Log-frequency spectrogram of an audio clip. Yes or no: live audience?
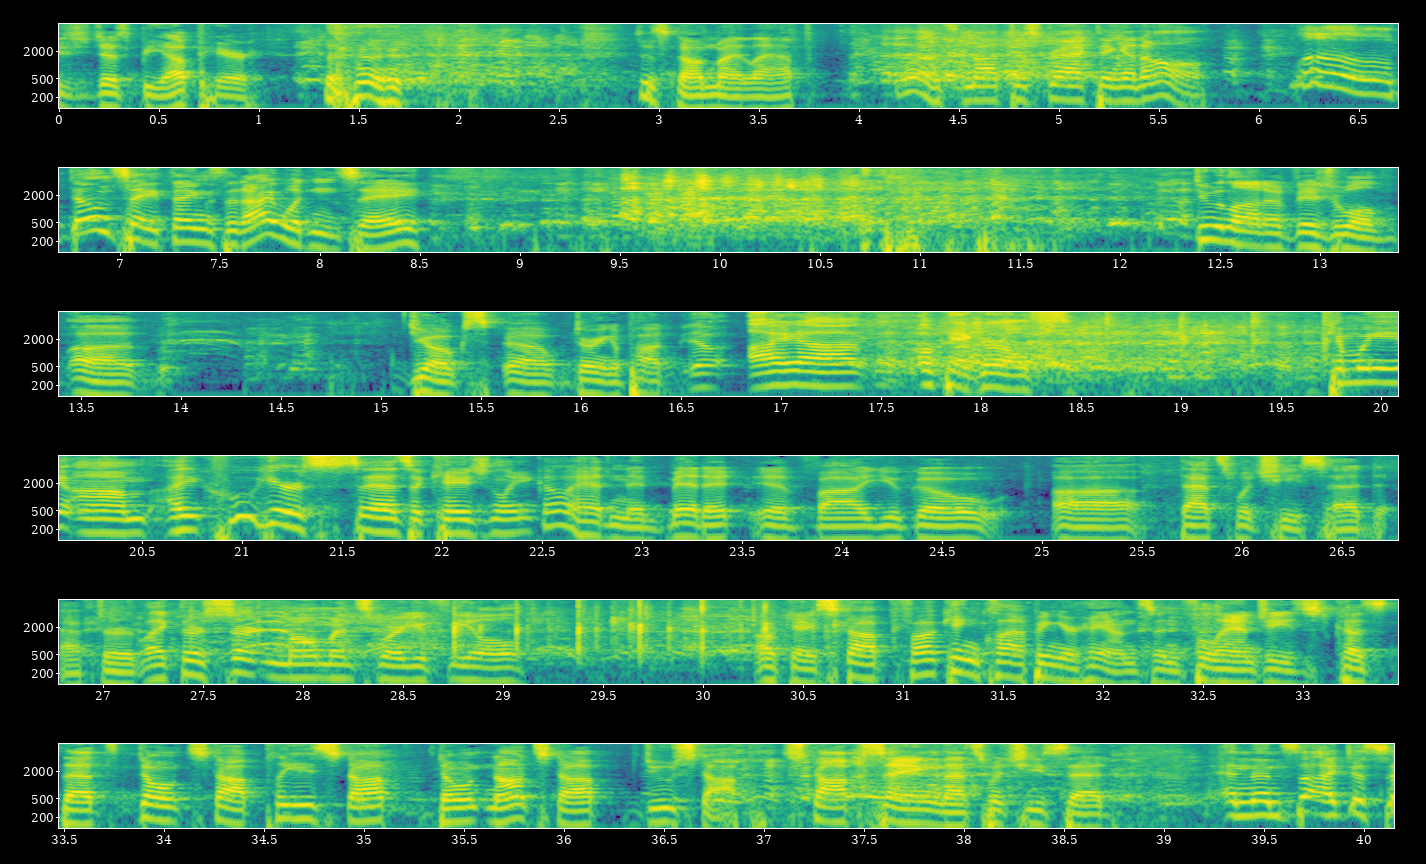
yes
